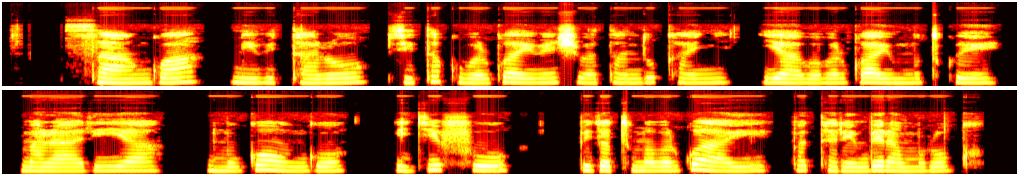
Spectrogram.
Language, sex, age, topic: Kinyarwanda, female, 18-24, health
